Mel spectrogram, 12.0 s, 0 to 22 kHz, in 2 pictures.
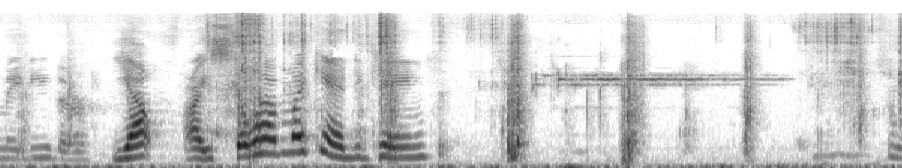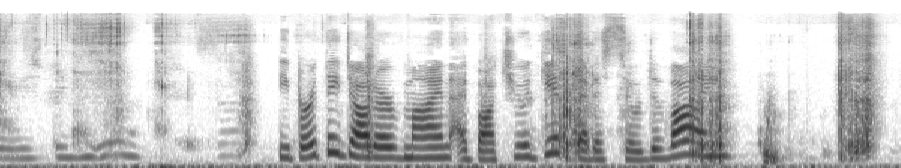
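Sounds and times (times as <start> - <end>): bites into crunchy food: 1.4 - 7.8, 10.6 - 12.0
high electronic beep: 3.3 - 5.7.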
